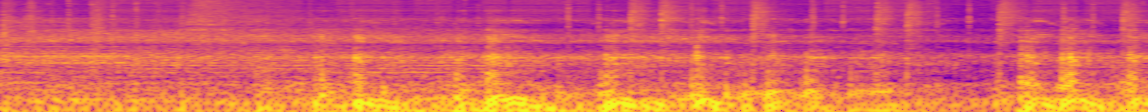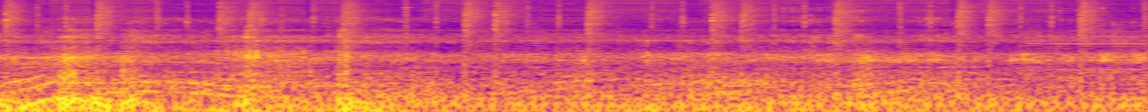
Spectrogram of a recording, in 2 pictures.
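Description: Motorcycle engines running on a group ride, heard from a moving bike: a steady low rumble with the engine pitch rising and falling a few times in the middle as the revs change.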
